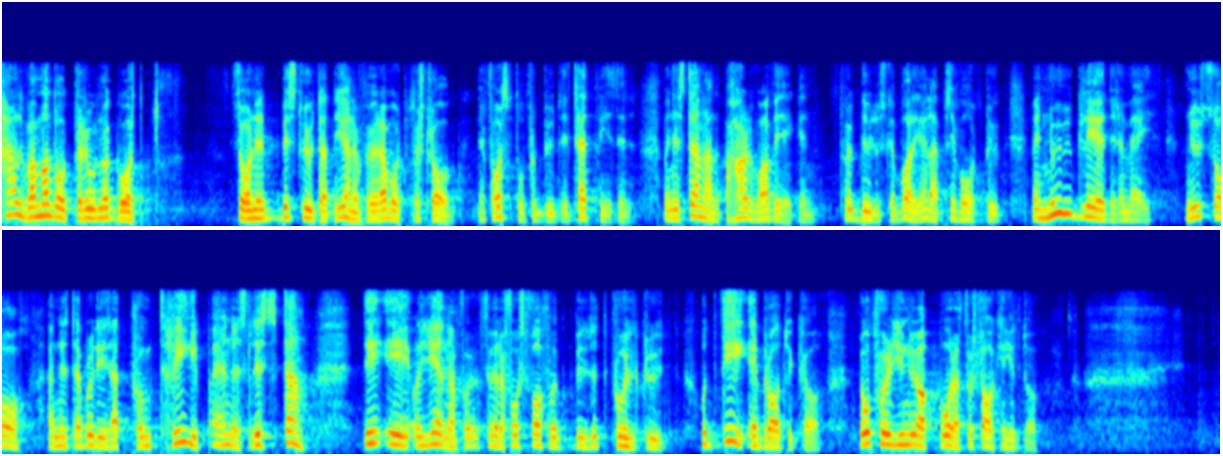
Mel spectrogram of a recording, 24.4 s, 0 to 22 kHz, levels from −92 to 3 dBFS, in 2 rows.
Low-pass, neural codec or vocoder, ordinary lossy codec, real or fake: 7.2 kHz; codec, 16 kHz in and 24 kHz out, 0.8 kbps, FocalCodec, streaming, 65536 codes; none; fake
